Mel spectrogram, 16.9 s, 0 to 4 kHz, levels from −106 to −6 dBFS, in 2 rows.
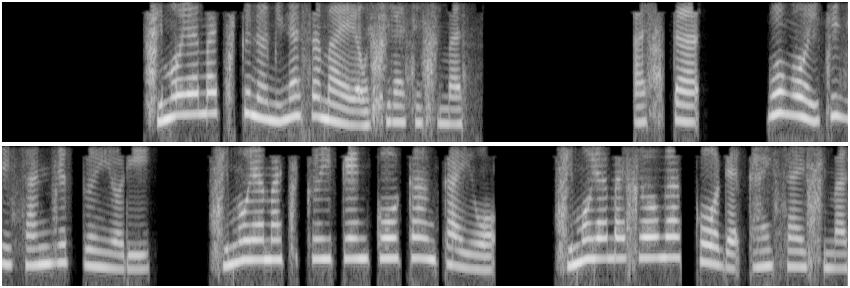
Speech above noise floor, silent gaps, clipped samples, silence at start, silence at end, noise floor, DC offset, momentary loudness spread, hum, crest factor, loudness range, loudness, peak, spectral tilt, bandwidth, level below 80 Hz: over 65 dB; 4.88-6.29 s, 7.06-7.65 s, 9.20-9.26 s, 10.02-10.51 s, 11.44-11.49 s, 12.45-12.50 s, 13.40-13.96 s, 15.26-15.38 s; under 0.1%; 1.45 s; 0 s; under -90 dBFS; under 0.1%; 9 LU; none; 16 dB; 6 LU; -26 LUFS; -12 dBFS; -9.5 dB/octave; 4 kHz; -68 dBFS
